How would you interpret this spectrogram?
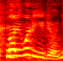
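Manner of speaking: high, loud call to the dog; real sing-out across the room; calling a pet. Real, not acted. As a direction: call out playfully to your pet. Calls to pet who wandered in.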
